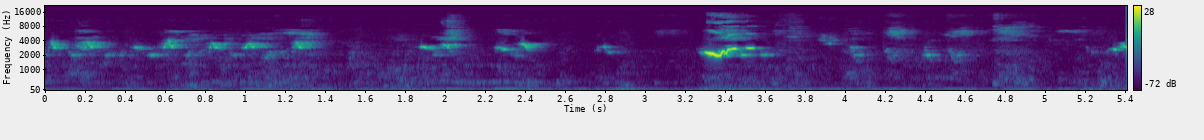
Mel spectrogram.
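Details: Sooty-headed bulbul, masteran tutor audio of 'gacor' singing: a quiet run of quick repeated chirps, one louder rising whistle in the middle, then scattered soft notes.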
